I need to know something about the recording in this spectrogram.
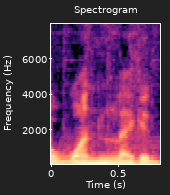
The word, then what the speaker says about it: one-legged: So he said, where do you find a one-legged dog? So what's a one-legged dog? Basically, it's a dog that has one leg. Ah, okay, and the pronunciation here is important, right? One-legged. Not one-legged. No. One-legged.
